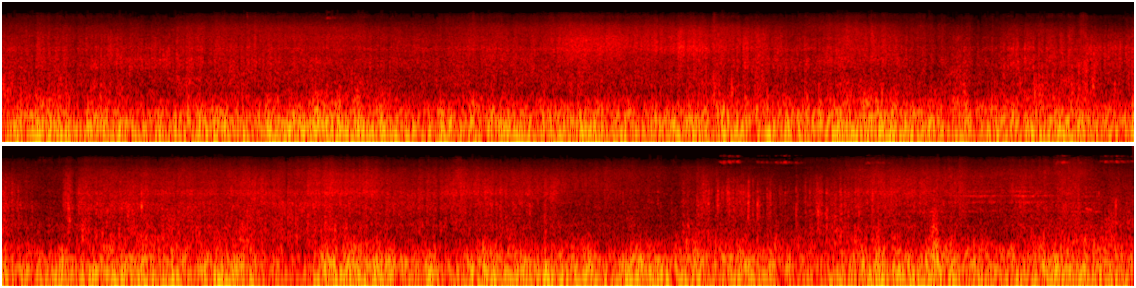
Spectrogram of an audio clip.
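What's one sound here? Wind buffets a helmet microphone during a fast descent.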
